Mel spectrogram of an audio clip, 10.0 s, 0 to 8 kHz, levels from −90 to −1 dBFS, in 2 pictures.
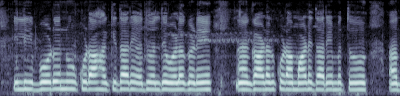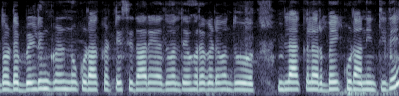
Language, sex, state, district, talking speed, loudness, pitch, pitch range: Kannada, female, Karnataka, Shimoga, 150 wpm, -17 LUFS, 215 Hz, 215-225 Hz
